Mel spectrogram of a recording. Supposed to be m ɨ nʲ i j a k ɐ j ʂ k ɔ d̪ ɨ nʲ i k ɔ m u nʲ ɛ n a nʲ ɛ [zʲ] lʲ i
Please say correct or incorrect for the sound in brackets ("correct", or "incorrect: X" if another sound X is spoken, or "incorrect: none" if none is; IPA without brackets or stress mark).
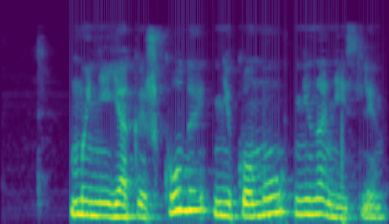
incorrect: sʲ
